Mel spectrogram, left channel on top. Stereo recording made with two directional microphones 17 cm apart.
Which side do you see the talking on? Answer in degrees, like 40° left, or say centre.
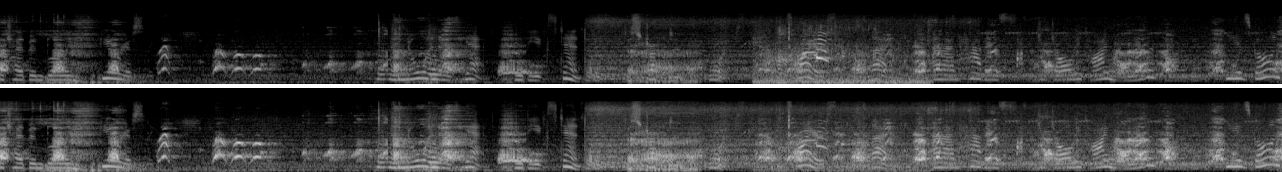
40° right.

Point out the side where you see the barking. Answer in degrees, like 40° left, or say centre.
60° right.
